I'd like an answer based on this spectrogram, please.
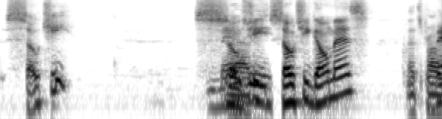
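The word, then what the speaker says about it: Xochitl: of her name is x-o-c-h-i-t-l but apparently it comes out to sochi so sochi gomez that's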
